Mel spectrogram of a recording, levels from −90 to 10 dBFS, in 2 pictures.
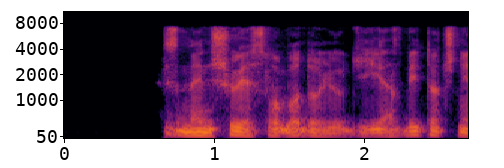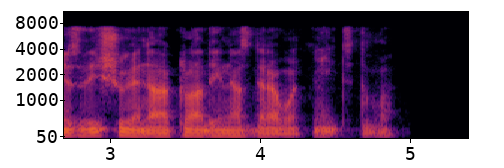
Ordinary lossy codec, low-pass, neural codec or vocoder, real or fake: MP3, 96 kbps; 7.2 kHz; codec, 16 kHz, 2 kbps, FunCodec, trained on LibriTTS, 25 frames a second; fake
